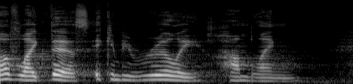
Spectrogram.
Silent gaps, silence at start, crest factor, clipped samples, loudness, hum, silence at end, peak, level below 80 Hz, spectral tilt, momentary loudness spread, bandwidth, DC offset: none; 0 s; 18 dB; under 0.1%; -23 LUFS; none; 0.6 s; -6 dBFS; -70 dBFS; -4.5 dB/octave; 16 LU; 18 kHz; under 0.1%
